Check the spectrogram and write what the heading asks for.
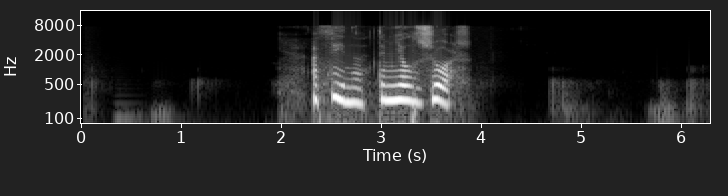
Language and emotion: Russian, angry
